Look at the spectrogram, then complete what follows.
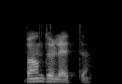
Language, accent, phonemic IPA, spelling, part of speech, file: French, France, /bɑ̃d.lɛt/, bandelette, noun, LL-Q150 (fra)-bandelette.wav
- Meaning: bandage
